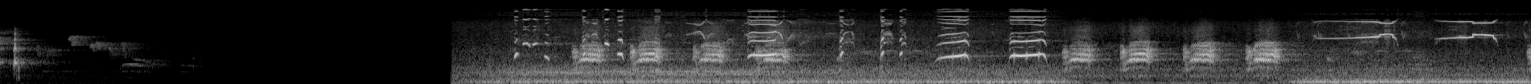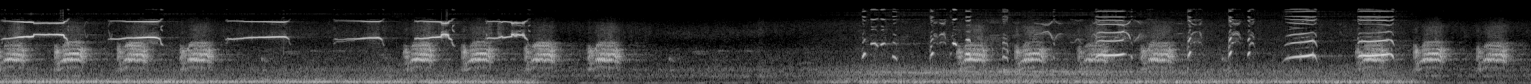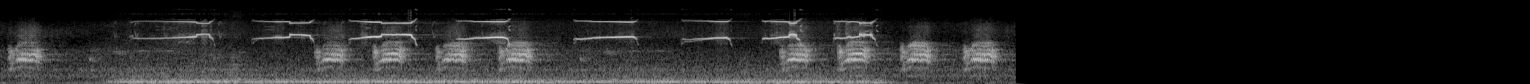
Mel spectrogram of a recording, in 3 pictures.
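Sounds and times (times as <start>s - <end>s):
birds calling: 4.6s - 40.8s.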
